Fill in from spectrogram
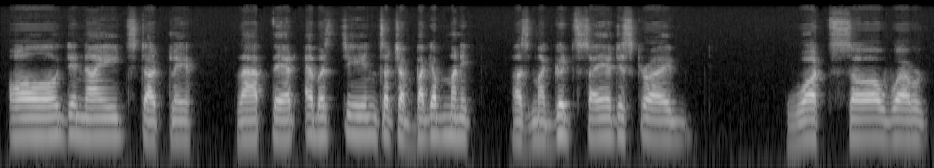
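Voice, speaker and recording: Man reading a tale slowly. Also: medium pitch, darkish tone. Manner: slow, deliberate storytelling. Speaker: storyteller. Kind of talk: dramatic reading of a classic tale.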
